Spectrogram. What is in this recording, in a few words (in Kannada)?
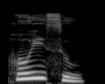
"ಹುಯ್ಸು", kannada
